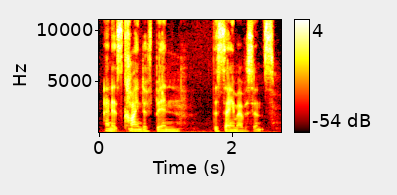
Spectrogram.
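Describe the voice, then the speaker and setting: A woman's voice: a bass voice, steady tone, moderate pace, vocal fry, a bit bright, slight background noise, exaggerated voice. A woman playing a resentful, defensive racing driver in a video game, plain-spoken and reproachful. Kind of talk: dramatic game cutscene dialogue.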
